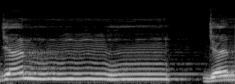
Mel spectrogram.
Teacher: Nun yang bertasjid kita dengungkan dan ditahan selama t harakat Jan karena kita tadi WF di sini maka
